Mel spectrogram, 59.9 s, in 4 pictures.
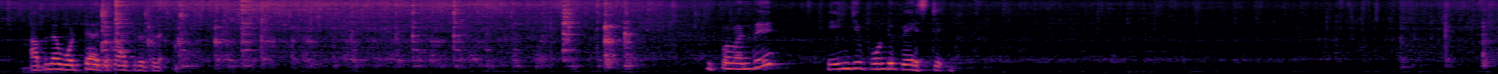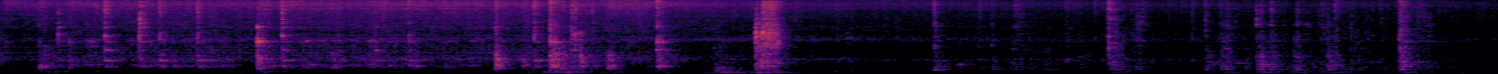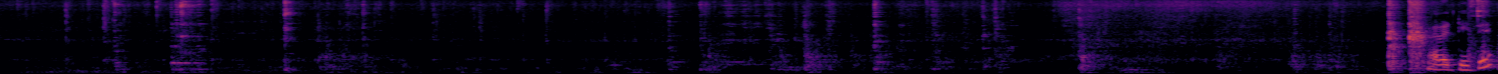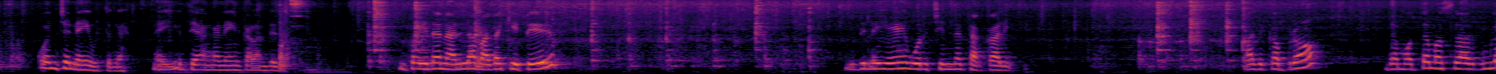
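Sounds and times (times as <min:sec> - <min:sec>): food sizzling in a pan: 0:00.0 - 0:59.9
spatula scraping a pan: 0:01.0 - 0:06.5, 0:14.8 - 0:21.8, 0:36.5 - 0:41.2, 0:55.8 - 0:57.5.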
